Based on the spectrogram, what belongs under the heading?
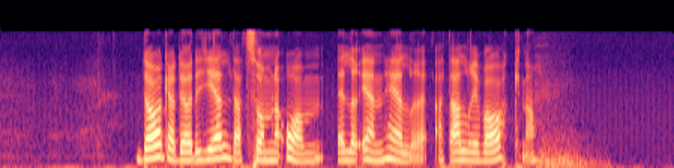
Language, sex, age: Swedish, female, 21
